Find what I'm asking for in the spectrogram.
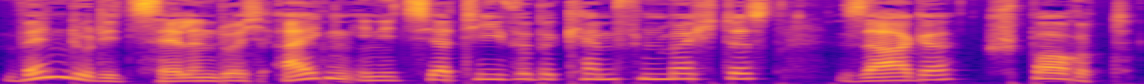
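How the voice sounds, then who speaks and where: A man's voice: a little high, animated, slow pace, creaky, mellow, no echo, clean studio sound, voice pushed up, full character voice. A man voicing a polite, mechanical beauty computer that speaks in formal, stiff phrases in an audiobook reading. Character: bumbling female-addressing beauty computer, polite, robotic.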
